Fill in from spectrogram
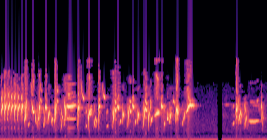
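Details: Wild-style Algerian goldfinch song opening with a rapid rattling trill, then varied sharp chirps and quick slurred whistles in a steady stream, a brief dropout past four seconds, and a closing few twittered notes.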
